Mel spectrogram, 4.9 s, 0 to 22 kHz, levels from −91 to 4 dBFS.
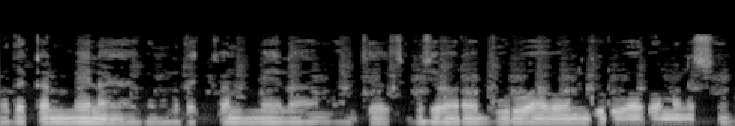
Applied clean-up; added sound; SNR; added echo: classical method spectral subtraction.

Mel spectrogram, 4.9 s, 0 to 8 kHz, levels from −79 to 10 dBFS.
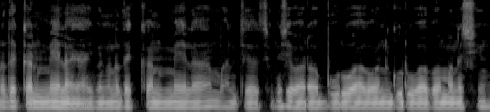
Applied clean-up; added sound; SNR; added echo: none; none; none; none.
